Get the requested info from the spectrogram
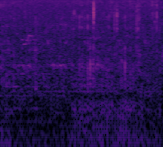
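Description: A domestic cat purring steadily as it is stroked.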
